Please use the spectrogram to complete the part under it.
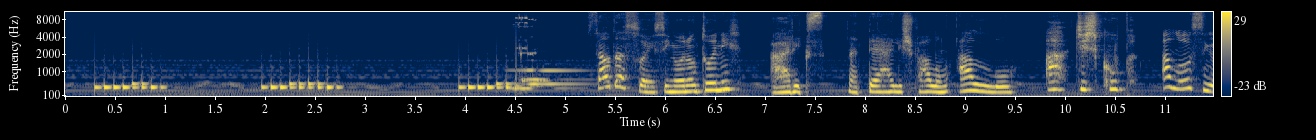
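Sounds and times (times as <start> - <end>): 
speech: 0.3 - 1.3, 2.0 - 3.0, 3.9 - 11.4
short higher warbling electronic tone: 0.3 - 4.8
phone ringing while a call is being placed: 0.3 - 5.1.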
